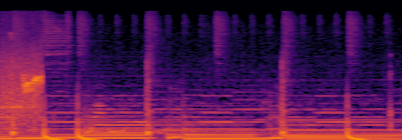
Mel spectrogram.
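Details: Gentle instrumental music with plucked notes and sustained low tones, and no animal voice.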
